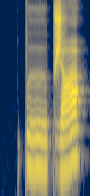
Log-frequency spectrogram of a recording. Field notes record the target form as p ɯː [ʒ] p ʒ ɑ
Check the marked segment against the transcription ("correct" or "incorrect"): incorrect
